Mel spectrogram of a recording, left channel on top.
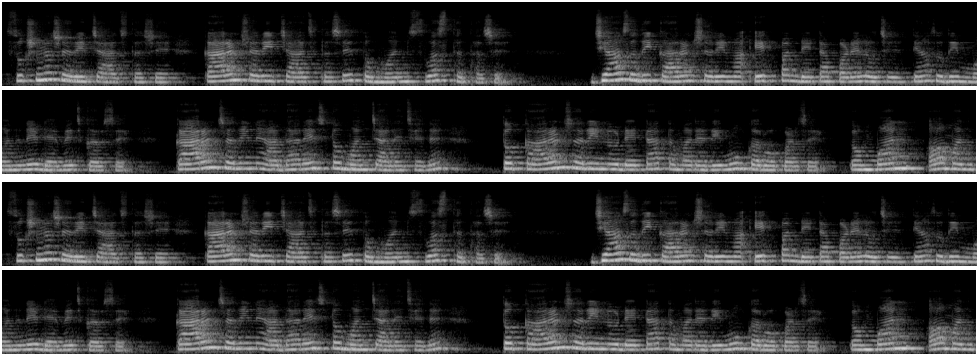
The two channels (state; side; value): identical; both; correlation 1.00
